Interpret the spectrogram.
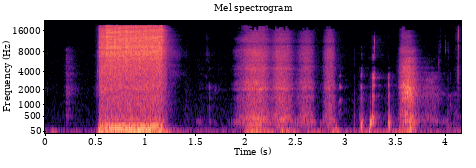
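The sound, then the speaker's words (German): A deodorant spray can, sprayed past a microphone, gives one loud, steady hissing burst of under a second, followed by softer scattered rustles and breathy, sniff-like noises. No one speaks. “Hast du Deo in dein Mikrofon gesprüht? Also daran vorbei, ja. Das war ein Deo-Sprayer.”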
